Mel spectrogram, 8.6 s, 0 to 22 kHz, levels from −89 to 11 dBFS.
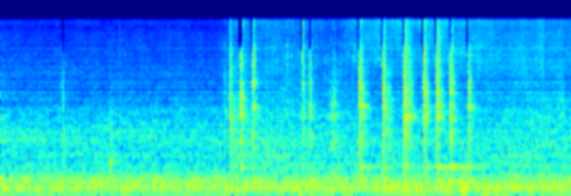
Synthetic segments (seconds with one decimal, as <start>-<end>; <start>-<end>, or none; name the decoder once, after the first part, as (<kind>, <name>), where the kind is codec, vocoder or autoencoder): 0.0-4.2 (codec, DAC); 5.3-8.6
